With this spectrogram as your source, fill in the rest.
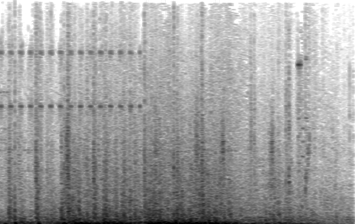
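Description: A blast booms with a deep rumble.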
